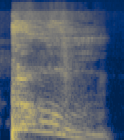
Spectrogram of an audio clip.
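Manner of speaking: loud high shouted boom; mock slam sound; imitated door slam. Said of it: "slam the door".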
